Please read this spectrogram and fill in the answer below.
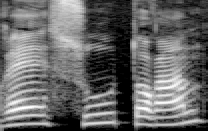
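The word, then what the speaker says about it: レストラン: And the reason why the second syllable has a vowel in it, re-su-toran, is because in Japanese grammar, the only kinds of syllables that are allowed are the ones that end in a vowel, with only one exception,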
